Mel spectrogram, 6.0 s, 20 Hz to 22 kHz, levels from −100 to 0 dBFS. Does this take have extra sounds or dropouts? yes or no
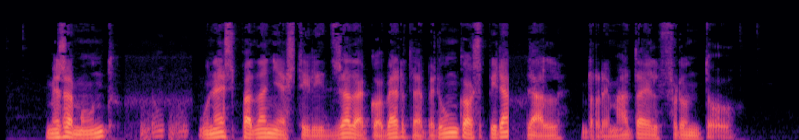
yes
